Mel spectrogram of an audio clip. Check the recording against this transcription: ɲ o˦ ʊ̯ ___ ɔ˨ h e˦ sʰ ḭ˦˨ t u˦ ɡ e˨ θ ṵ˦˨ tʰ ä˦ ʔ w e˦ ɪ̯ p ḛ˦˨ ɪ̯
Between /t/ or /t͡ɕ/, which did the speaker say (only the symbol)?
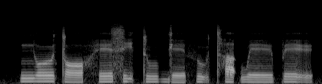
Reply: t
